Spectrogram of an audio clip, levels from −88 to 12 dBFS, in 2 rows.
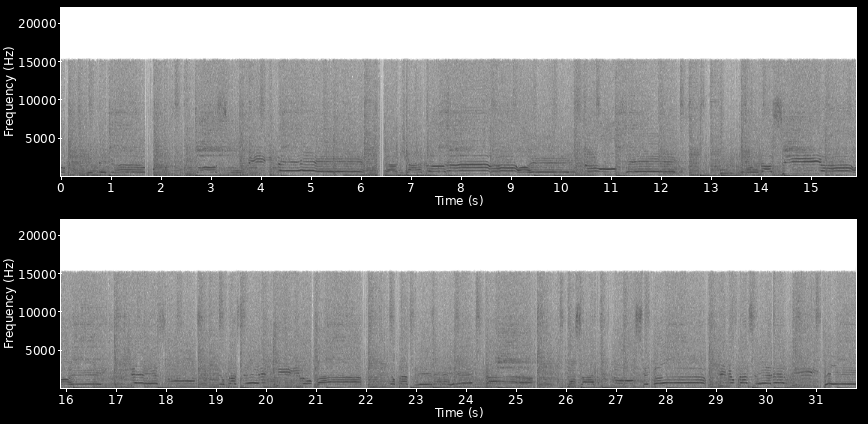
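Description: Grainy distortion runs throughout, tracking the sound and falling silent with it, likely low bit depth without dither, consistent with 3-bit rounding.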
